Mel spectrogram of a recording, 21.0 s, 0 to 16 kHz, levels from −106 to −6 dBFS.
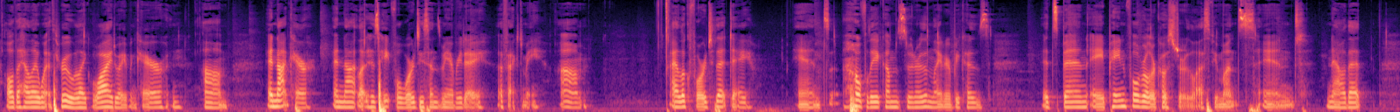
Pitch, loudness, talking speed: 165 Hz, -22 LUFS, 165 wpm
